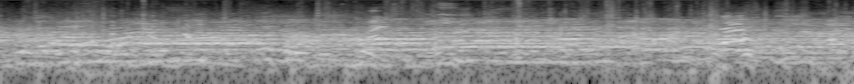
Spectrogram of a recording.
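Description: Crowd chatter: many voices talking and calling out at once, overlapping.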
